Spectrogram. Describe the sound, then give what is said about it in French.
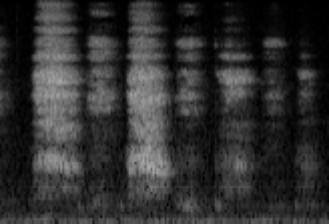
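A voice imitates the panting of someone out of breath while walking: about seven quick, breathy huffs in a steady rhythm, the first few strong, the rest softer. “Et donc, quand on fait quinine, la marche, c'est quelqu'un qui serait essoufflé, il ferait...”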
